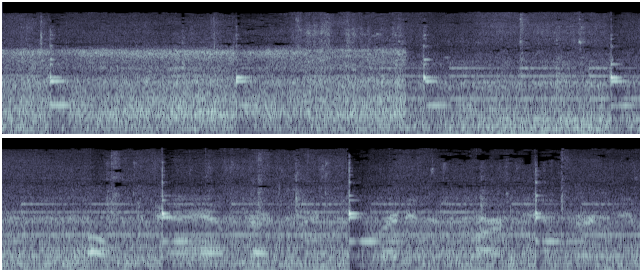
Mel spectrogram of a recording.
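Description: A diesel locomotive rumbles loudly past at close range.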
